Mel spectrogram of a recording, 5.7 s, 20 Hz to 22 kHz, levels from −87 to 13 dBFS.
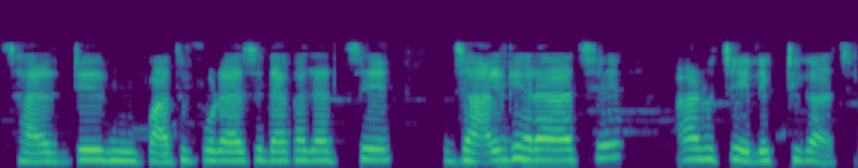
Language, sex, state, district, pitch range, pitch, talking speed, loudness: Bengali, female, West Bengal, Dakshin Dinajpur, 220-245 Hz, 235 Hz, 145 wpm, -16 LUFS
